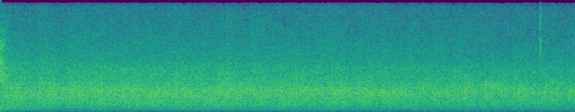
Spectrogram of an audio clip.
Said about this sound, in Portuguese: Você que está aqui no presencial, se concorda com essa oração, aplauda bem forte a presença dele entre nós.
